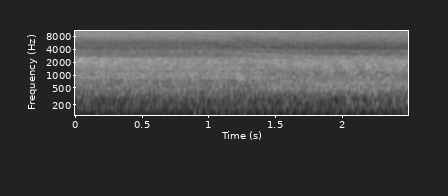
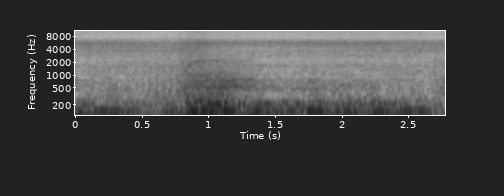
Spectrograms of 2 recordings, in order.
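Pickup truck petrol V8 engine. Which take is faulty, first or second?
second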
